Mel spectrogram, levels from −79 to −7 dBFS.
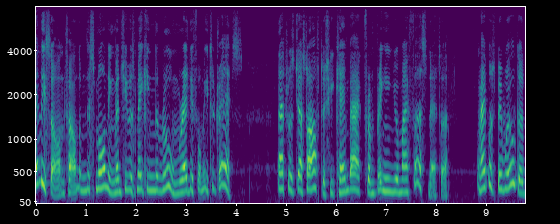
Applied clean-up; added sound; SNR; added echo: none; none; none; none.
